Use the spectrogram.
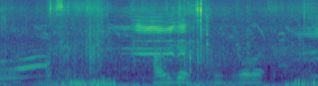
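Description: A grazing flock of sheep and lambs bleats at close range outdoors, with several overlapping calls in short bursts and someone speaking quietly in between.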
